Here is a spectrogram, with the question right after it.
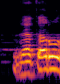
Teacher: ذال کو باریک پڑھیں گے، را کو پر پڑھیں گے، را کے اوپر پیش ہے.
